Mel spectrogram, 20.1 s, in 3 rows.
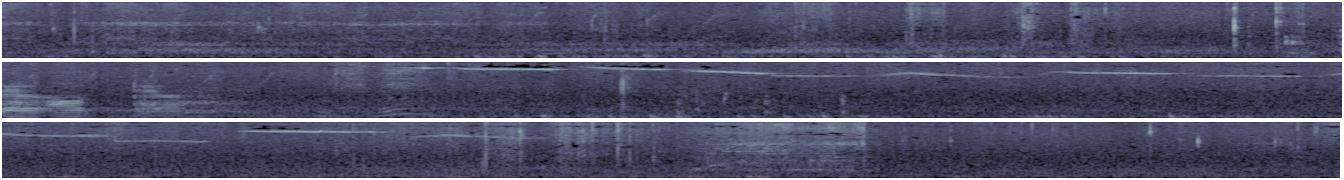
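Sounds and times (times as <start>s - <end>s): bird singing whistled notes: 8.6s - 16.2s.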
